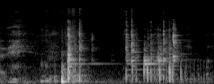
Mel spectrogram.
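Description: Steel truck brake shoes clinking and clanking as they are turned over and set down on pavement: a sharp ringing clank about half a second in, then a quick cluster of metal clinks near the end.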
